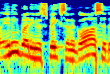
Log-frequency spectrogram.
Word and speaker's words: glossa: So, he who speaks in a glossa, it was a known language, G-L-O-S-S-A is how we pronounce it, does not speak to men but to God.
